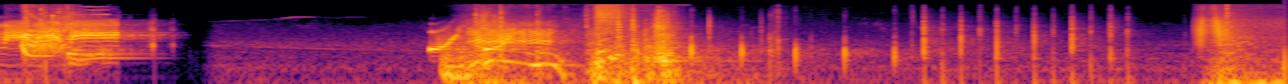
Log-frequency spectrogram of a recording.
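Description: Cartoon sound effects: a short pitched sting cuts off, and a second of near quiet holds a faint falling whistle. Then comes a loud wobbling pitched sound, followed by a run of quick clicks, about six a second, that fade away.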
